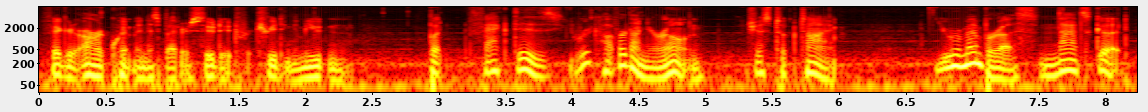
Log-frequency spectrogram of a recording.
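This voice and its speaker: A man playing a calm, reassuring scientist hero in an audio drama, talking in a measured way. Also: low voice, soft background music. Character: calm, measured male superhero scientist tending a patient.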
